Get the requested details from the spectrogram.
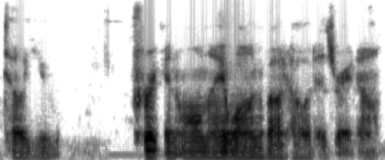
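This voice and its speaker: A husky-voiced man in his early twenties chatting casually, rambling and correcting himself. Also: low-pitched, completely flat delivery, normal speed, no echo. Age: 20s. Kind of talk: casual chat. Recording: dry, dull lo-fi sound.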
